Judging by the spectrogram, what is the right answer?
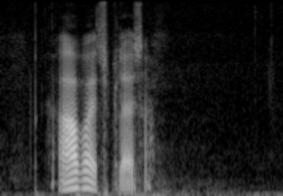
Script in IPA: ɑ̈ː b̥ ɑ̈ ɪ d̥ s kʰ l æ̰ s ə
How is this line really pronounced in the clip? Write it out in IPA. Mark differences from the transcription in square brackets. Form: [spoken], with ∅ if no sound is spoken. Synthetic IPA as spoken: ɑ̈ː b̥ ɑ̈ ɪ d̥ s [pʰ] l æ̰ s [ɐ]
